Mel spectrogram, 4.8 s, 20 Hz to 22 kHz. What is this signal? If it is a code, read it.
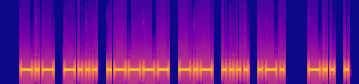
Morse code, heard as a keyed tone, about 25 wpm, 700 Hz. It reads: KB1KHR DE
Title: USA Callsign DE Callsign - 6 Characters - 25wpm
